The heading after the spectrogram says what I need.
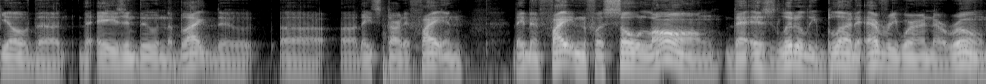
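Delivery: ordinary delivery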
